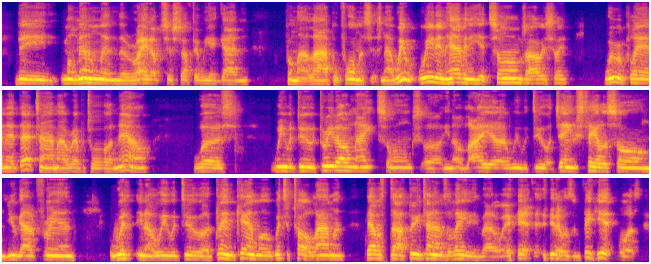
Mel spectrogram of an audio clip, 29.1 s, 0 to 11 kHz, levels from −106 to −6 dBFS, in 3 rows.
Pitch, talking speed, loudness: 150 Hz, 175 wpm, -17 LUFS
